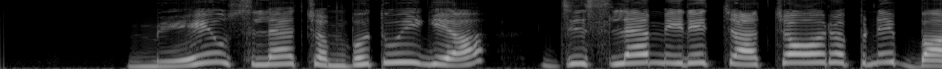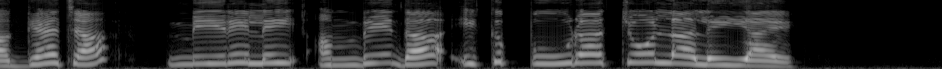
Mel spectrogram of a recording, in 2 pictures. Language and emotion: Dogri, surprised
